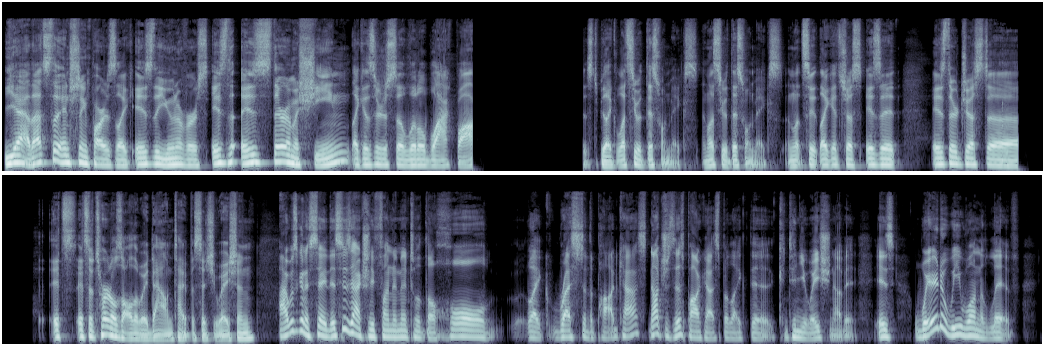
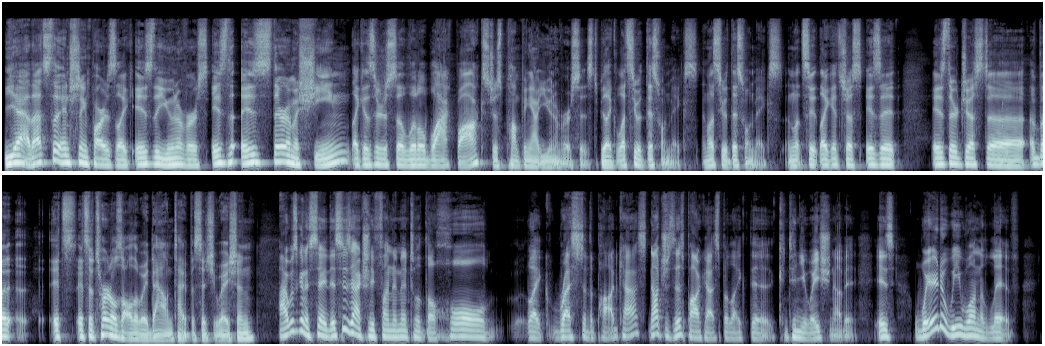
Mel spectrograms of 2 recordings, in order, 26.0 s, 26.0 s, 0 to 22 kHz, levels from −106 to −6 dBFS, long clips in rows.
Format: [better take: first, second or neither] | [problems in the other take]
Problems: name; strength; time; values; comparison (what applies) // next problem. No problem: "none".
second | audio cutting out; at 6 s for 1.5 s and at 13 s for 0.5 s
